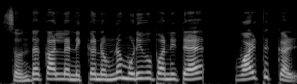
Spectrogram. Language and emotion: Tamil, happy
